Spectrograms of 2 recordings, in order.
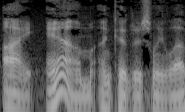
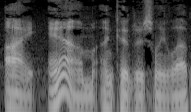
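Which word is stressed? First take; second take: am; am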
